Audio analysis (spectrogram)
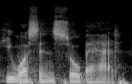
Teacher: La T de wasn't no se pronuncia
